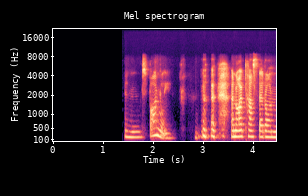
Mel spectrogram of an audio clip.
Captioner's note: chuckles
